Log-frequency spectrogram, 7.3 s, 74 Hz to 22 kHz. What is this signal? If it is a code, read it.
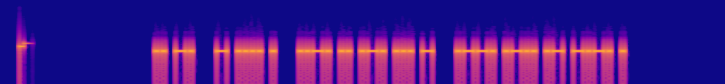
Morse code, heard as a keyed tone, about 34 wpm, 700 Hz. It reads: IN THE FIRST PLACE
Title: Sets of 4 Words 35wpm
